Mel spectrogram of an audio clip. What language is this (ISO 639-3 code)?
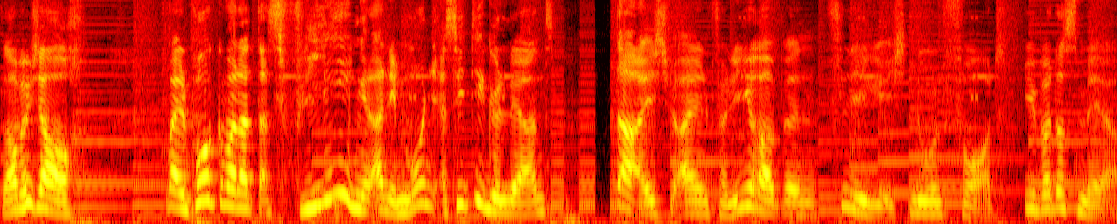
deu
